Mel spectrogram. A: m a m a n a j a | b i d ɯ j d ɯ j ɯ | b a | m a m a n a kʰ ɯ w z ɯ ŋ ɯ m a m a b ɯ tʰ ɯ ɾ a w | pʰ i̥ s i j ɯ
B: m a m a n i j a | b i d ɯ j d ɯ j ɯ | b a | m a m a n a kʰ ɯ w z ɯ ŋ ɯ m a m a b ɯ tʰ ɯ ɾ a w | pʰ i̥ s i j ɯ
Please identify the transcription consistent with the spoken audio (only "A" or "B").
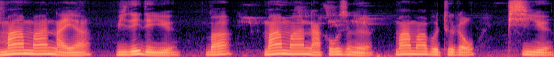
A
